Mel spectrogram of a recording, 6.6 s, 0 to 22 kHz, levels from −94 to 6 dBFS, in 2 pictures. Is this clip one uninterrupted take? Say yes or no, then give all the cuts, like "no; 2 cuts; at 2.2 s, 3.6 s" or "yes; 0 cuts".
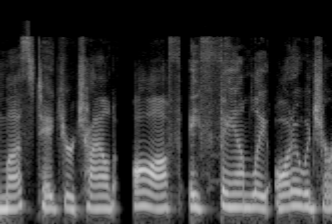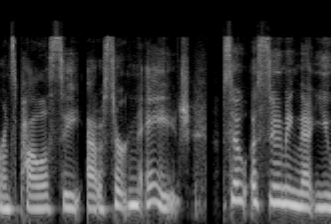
no; 1 cut; at 5.4 s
